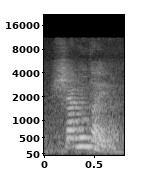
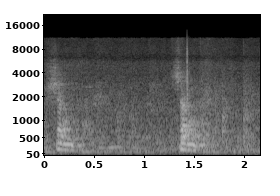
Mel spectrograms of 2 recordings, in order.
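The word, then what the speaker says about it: 上帝: 그런데 이 상제가요, 하늘에 계신 통치자 상제가 중국 발음으로 뭐냐면은 샹다이요. 샹다이.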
